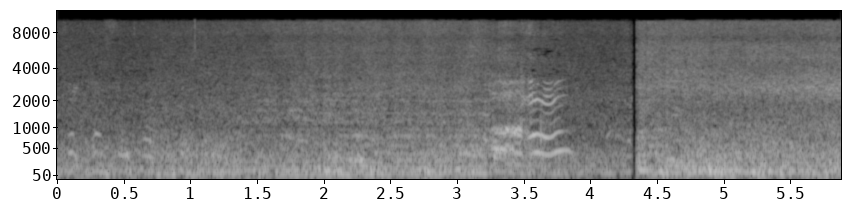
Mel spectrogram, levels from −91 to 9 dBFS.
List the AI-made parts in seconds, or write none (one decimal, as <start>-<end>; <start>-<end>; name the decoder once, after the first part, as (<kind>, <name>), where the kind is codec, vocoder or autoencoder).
1.4-3.5 (codec, SNAC); 4.2-4.7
